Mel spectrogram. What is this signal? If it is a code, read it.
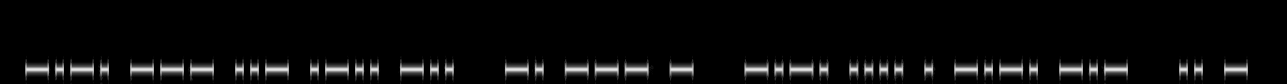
Morse code, heard as a keyed tone, about 16 wpm, 700 Hz. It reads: COULD NOT CHECK IT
